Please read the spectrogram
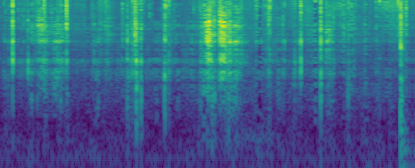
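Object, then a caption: Plastic paddle hairbrush. Long nails tap the rim, handle and bristle pins of a pink plastic paddle hairbrush. The result is a quick, uneven series of sharp, bright plastic clicks that stop almost instantly, with a brief scratchy rattle in the middle and a louder tap at the end.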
